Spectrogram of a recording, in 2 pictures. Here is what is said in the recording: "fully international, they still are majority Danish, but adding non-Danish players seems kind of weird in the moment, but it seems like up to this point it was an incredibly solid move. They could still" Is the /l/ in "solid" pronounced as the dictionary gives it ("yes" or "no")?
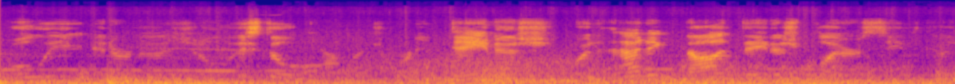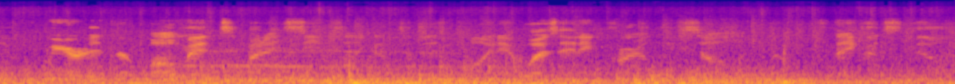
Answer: no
